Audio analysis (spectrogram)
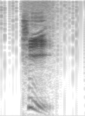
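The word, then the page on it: ti: tone 4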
